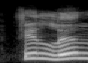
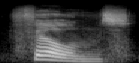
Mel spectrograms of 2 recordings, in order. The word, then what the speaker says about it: films: film 아니고요. films 이렇게 읽어주셔야 되고요.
